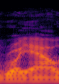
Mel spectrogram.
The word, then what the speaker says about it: Royal: Number 7 is Hotel Royal, or Hotel Royale. It's spelled Royal, but people have been calling it Royale since the beta.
